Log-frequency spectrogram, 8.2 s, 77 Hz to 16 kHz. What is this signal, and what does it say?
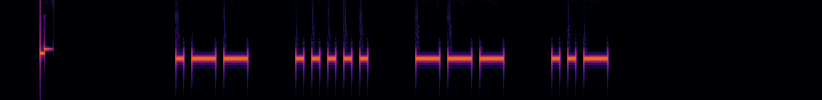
Morse code, heard as a keyed tone, about 15 wpm, spaced as for 11 wpm, 700 Hz. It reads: W5OU
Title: USA Call Signs - 4 Characters - 2x Character Spacing - 15wpm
